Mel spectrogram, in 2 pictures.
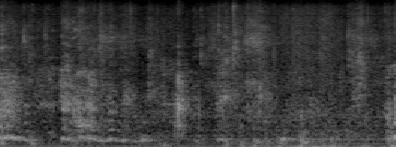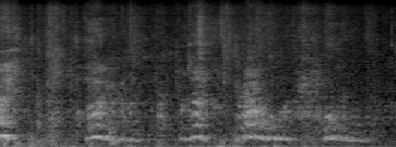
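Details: Beagle in a play tussle with a jack spaniel, one fully grown dog pestering the other in a bout said to last all day; low grumbling growls and whines, rising and falling, about once a second, with scuffling between them.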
